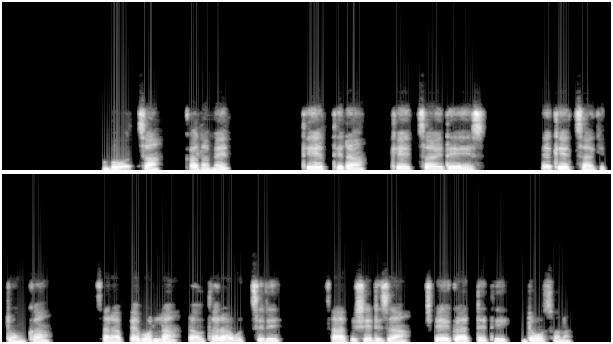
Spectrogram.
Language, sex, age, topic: Gamo, female, 36-49, government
